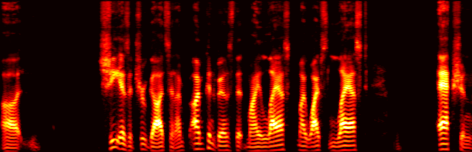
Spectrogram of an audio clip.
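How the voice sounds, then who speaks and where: In an ordinary speaking voice, a man with an American accent talks at a moderate pace and fairly low pitch with lively intonation, on a very clean recording with a silent background and a dry, close sound with no echo. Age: 60s. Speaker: radio personality. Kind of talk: interview. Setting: podcast.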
